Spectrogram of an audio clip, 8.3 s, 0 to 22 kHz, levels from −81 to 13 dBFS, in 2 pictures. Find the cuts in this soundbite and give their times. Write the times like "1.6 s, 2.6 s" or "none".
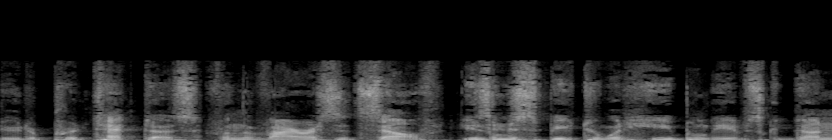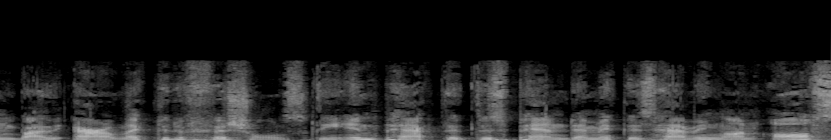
2.5 s, 3.9 s, 5.7 s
